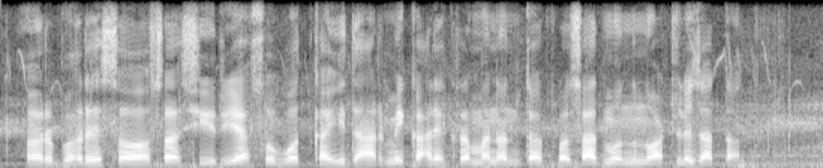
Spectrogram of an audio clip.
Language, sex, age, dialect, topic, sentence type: Marathi, male, 25-30, Northern Konkan, agriculture, statement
